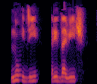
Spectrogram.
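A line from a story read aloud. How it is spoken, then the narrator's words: Short laugh. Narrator (Russian): хохотнул Александр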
